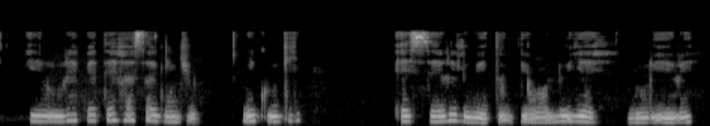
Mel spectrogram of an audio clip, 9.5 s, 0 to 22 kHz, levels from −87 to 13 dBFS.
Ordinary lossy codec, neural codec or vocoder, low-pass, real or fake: none; none; none; real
